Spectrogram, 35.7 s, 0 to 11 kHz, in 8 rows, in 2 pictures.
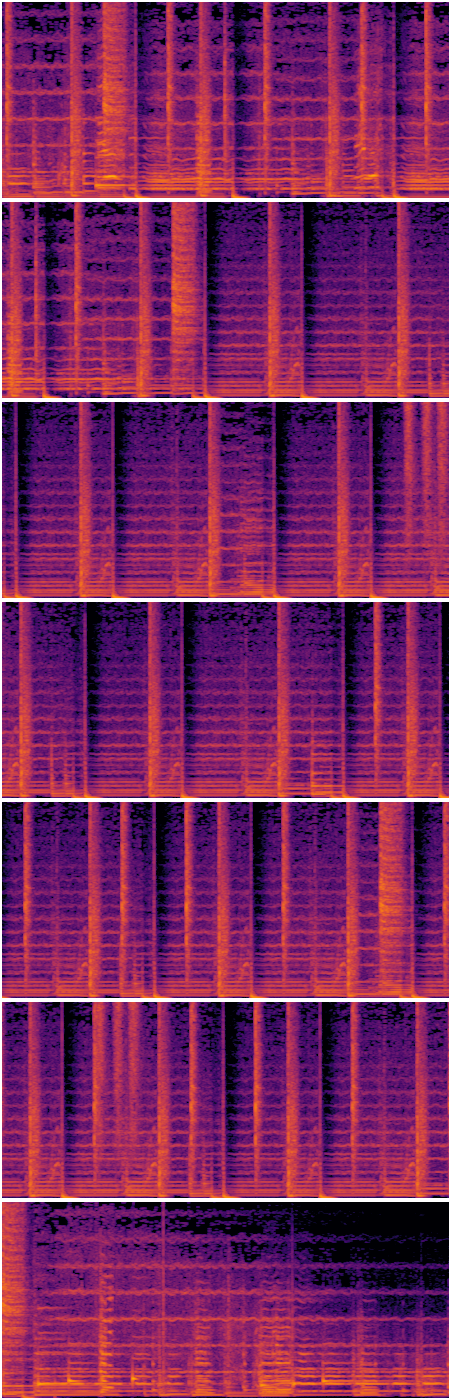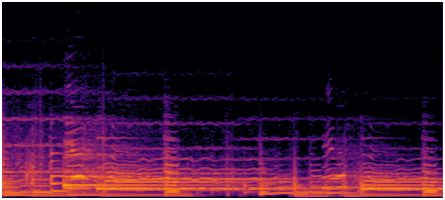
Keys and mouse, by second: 0.9 shift+click, 5.8 ctrl+alt+click, 10.7 typing, 11.9 alt+shift+click, 15.1 double click, 25.3 double click, 35.1 alt+click.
